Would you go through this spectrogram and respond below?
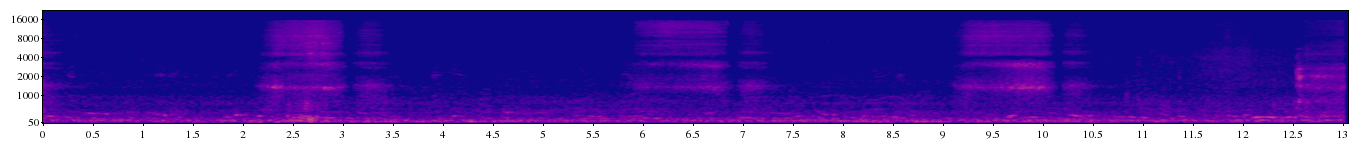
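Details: Adult snoring while sleeping in a shared bed despite a snore strip that failed; faint, hissy snoring breaths with whistling at the nose on some breaths over a noisy background.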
